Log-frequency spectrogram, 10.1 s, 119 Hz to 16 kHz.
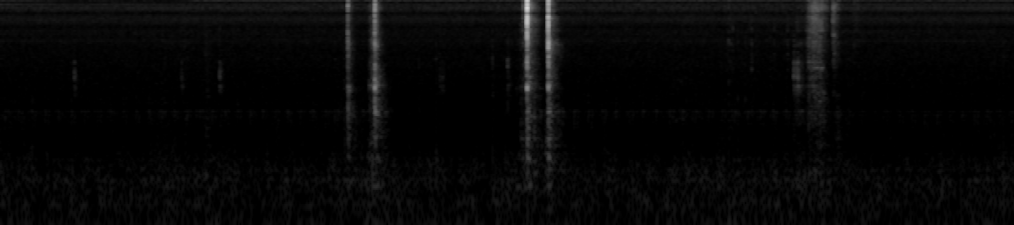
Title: Seasonic Focus Gx-850 rattling noise when fan is spinning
